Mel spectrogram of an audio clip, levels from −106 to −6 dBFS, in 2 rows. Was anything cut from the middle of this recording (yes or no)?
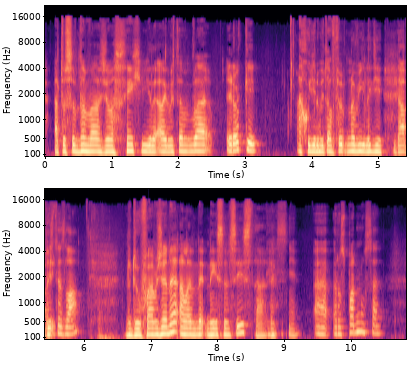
no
